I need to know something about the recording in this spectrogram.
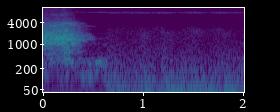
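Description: A woman blowing out a long breath, miming blowing into a bagpipe's blowpipe; it fades out about half a second in, leaving near silence.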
